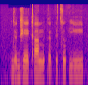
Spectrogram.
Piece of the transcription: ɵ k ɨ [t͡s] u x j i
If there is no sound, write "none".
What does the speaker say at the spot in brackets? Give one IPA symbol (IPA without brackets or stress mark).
t͡s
